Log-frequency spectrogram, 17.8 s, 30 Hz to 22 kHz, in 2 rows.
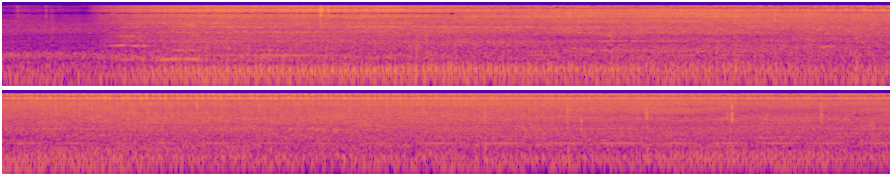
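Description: A V8 pickup idles with a deep exhaust rumble.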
